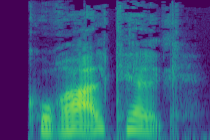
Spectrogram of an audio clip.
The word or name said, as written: koralkalk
